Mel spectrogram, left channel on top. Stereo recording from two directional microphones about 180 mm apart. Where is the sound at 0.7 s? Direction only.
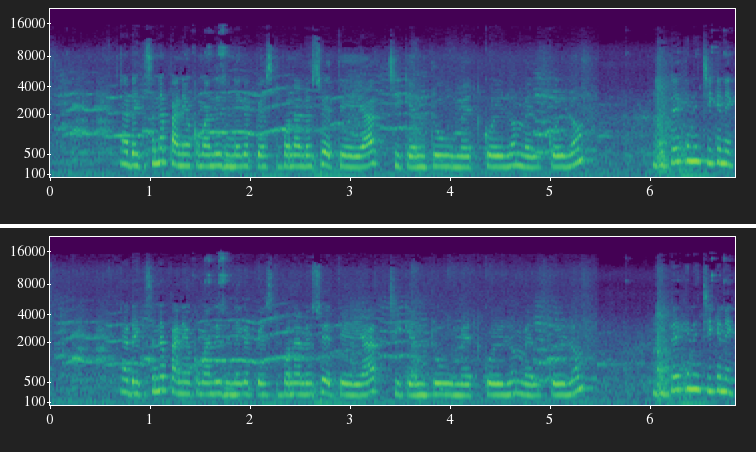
20° left (ahead or behind).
